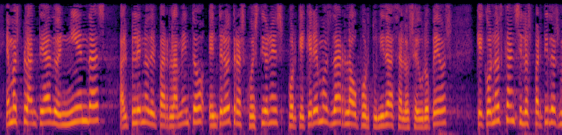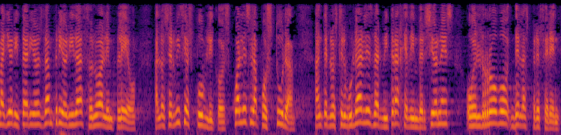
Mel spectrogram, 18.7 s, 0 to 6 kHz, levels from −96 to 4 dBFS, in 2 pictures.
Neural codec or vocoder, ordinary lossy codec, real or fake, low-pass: none; none; real; 5.4 kHz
